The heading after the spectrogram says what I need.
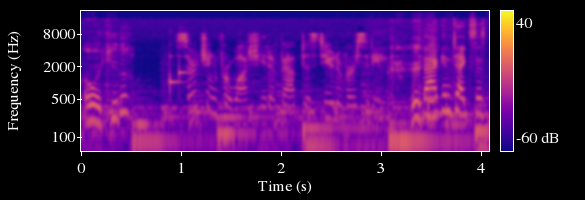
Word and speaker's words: Ouachita: uh I've heard people say OA oh a Oita is it pronounced Oita searching for wasita Baptist University back in Texas everybody pronounces it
